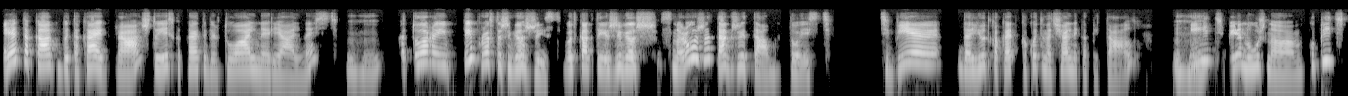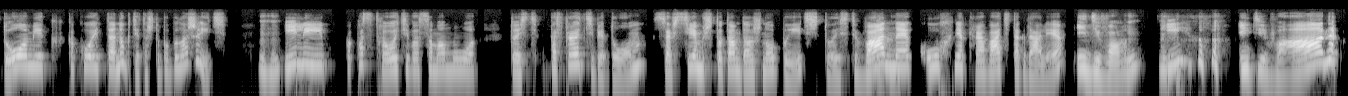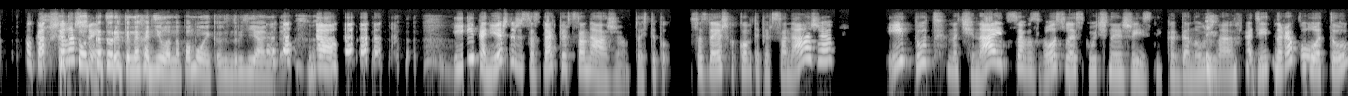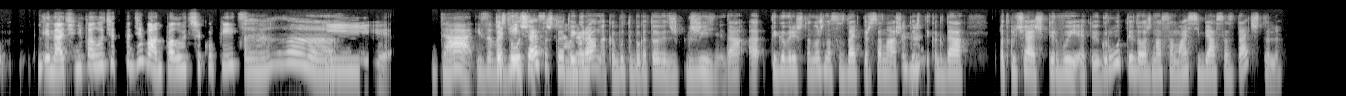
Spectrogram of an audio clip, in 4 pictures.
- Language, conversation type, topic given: Russian, podcast, В каких играх ты можешь потеряться на несколько часов подряд?
- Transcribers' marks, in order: other background noise; tapping; laugh; laugh; chuckle; laugh; drawn out: "А"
